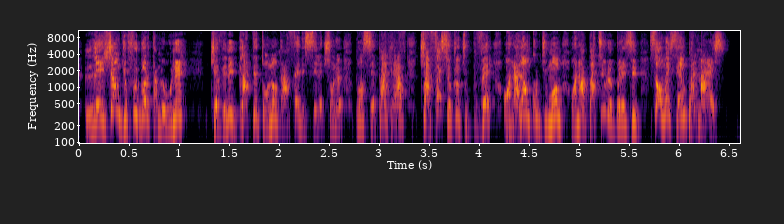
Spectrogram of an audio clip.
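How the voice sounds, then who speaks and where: Raspy high-pitched man ranting fast. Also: bright, forceful tone. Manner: indignant, pleading, emphatic. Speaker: online commentator. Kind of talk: impassioned video rant.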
